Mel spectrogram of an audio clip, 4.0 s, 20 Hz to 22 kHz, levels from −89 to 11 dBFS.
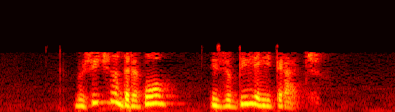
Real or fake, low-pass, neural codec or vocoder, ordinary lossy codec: fake; 19.8 kHz; codec, 44.1 kHz, 2.6 kbps, DAC; AAC, 16 kbps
